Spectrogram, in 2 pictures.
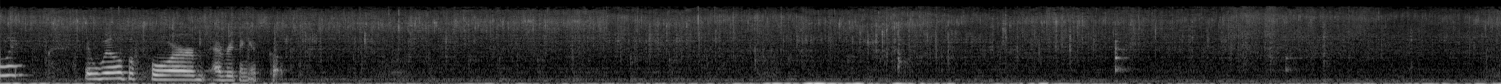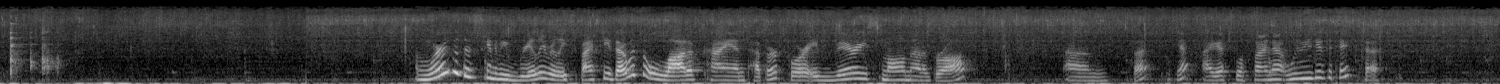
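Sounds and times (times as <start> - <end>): fish sizzling in a skillet: 0.0 - 30.0
utensils clinking against pan: 15.0 - 15.8.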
